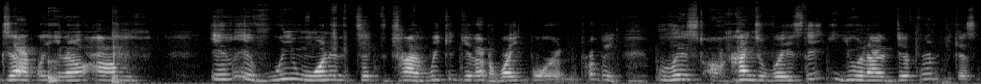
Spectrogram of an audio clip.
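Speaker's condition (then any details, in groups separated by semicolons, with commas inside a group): Cerebral palsy; voice audibly affected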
